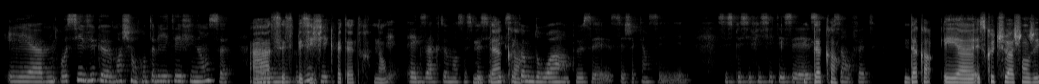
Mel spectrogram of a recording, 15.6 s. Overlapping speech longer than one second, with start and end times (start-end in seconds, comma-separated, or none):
3.8-5.1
